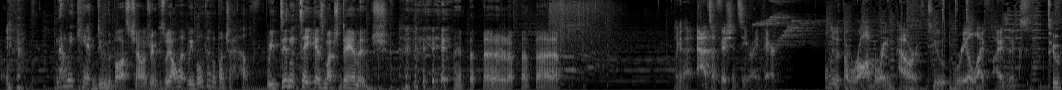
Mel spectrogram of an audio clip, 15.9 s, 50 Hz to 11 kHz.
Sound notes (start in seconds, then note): 6.0 laughing; 11.3 the Mario 64 painting warp sound effect plays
